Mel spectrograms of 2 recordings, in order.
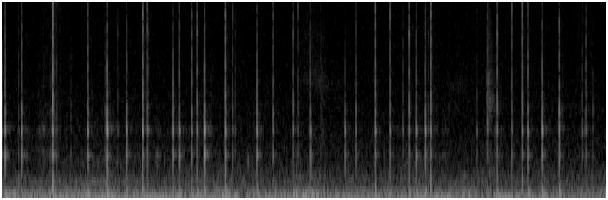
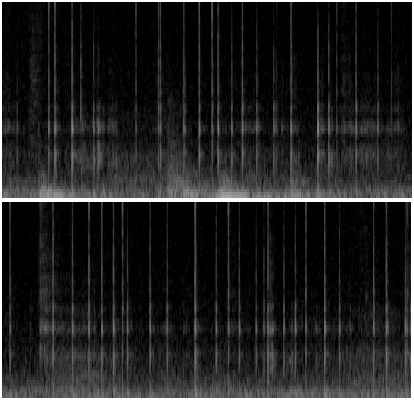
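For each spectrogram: First: glossy-covered paperback book. Second: fingertip tapping on a matte-covered manga book.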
